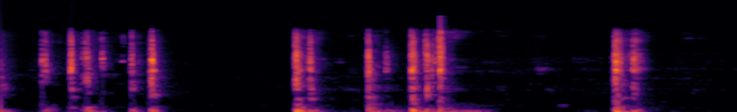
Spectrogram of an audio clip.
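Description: Keyboard keys clacking in short bursts, several quick presses then isolated strokes including an Enter key, close and crisp with gaps of silence between clusters.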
